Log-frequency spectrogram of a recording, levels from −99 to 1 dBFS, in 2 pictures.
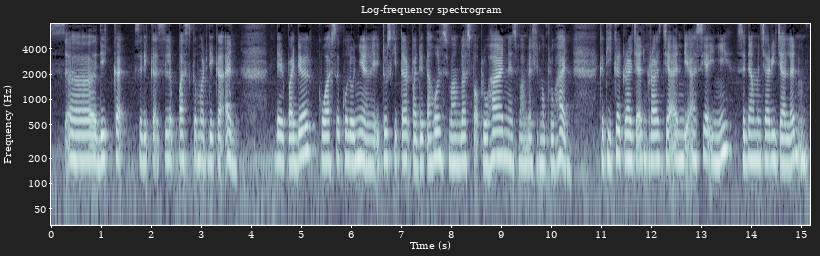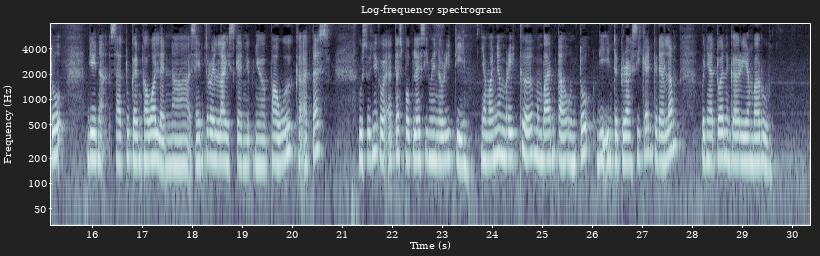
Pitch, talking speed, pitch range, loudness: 185 Hz, 105 wpm, 175-195 Hz, -17 LUFS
